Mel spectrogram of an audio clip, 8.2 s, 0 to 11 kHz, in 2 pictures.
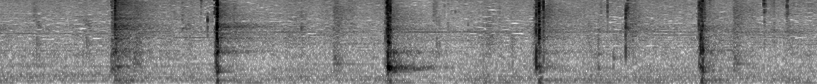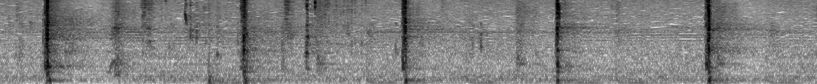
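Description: A pestle pounding hot, sticky sweet rice (glutinous rice) dough in a mortar: about ten sharp strikes, roughly one every 0.8 seconds. This is the pounding that makes injeolmi dough chewy and elastic.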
